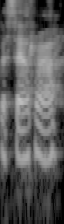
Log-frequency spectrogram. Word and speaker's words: Becerra: hmm So my grandmother's Mexican, grandfather is Spanish, Becerra or Becerra, if you say it correctly, right, Yeah, is a Spanish name, and so that's definitely part of my upbringing.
